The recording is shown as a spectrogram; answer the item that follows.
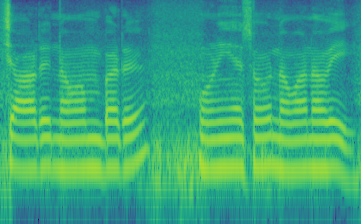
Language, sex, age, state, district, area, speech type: Sindhi, male, 18-30, Gujarat, Surat, urban, spontaneous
